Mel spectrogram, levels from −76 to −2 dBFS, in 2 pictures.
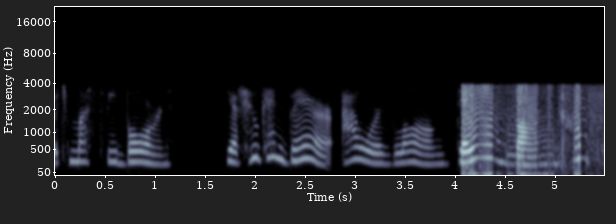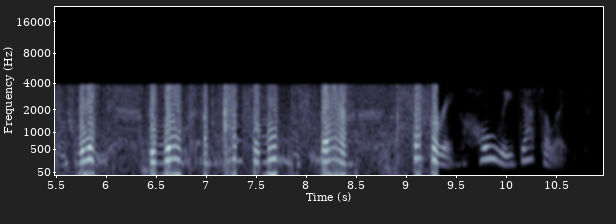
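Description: Speech over G.711 telephone coding, its band stopping at 4 kHz. From 4.06 to 9.31 s it turns harsh and gritty because mu-law and A-law are mixed up: audio encoded with A-law is being decoded as mu-law. Each 8-bit code lands on the wrong step of the logarithmic scale, so some levels swell, others shrink, and near-silent gaps fill with hiss. Clipping only flattens the loudest peaks, but this raises noise even in the pauses.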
